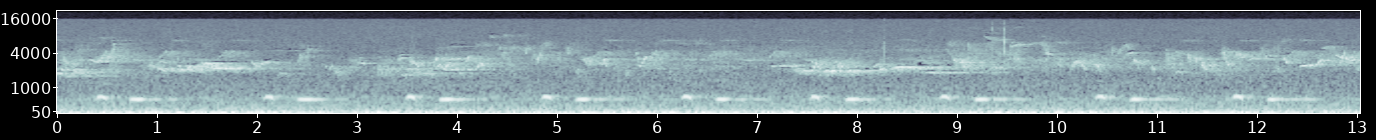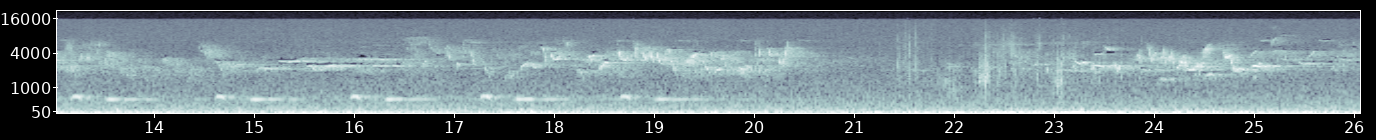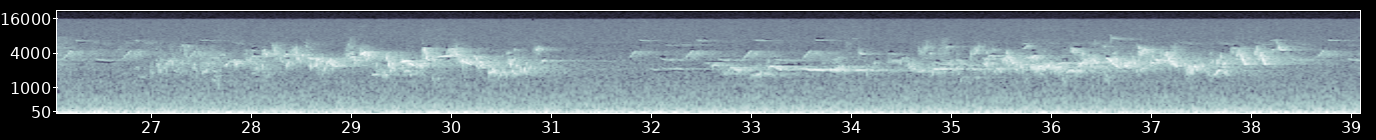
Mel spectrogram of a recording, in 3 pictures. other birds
21.4 31.0

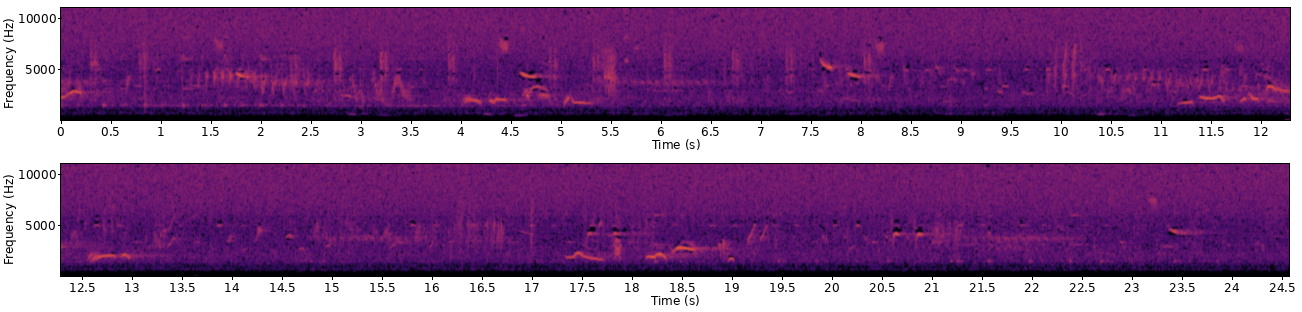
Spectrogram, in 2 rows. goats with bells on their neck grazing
0.4 4.0

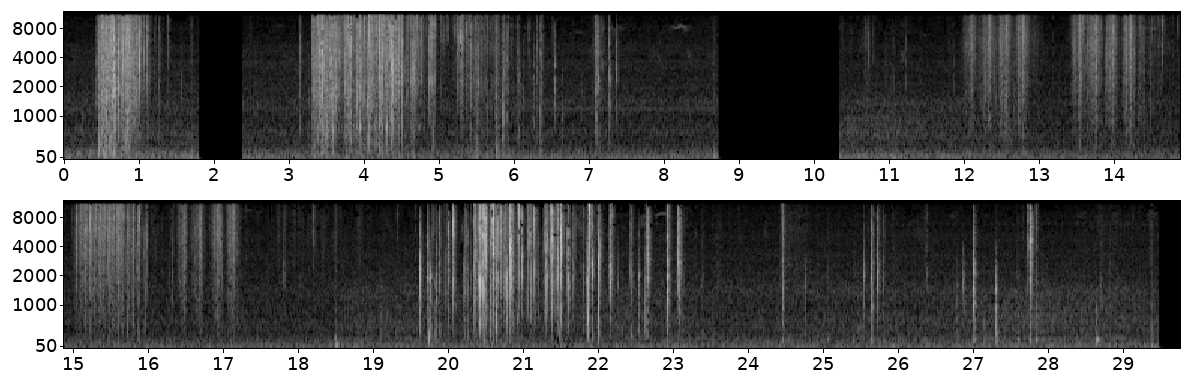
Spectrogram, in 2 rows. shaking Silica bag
12.0 17.2

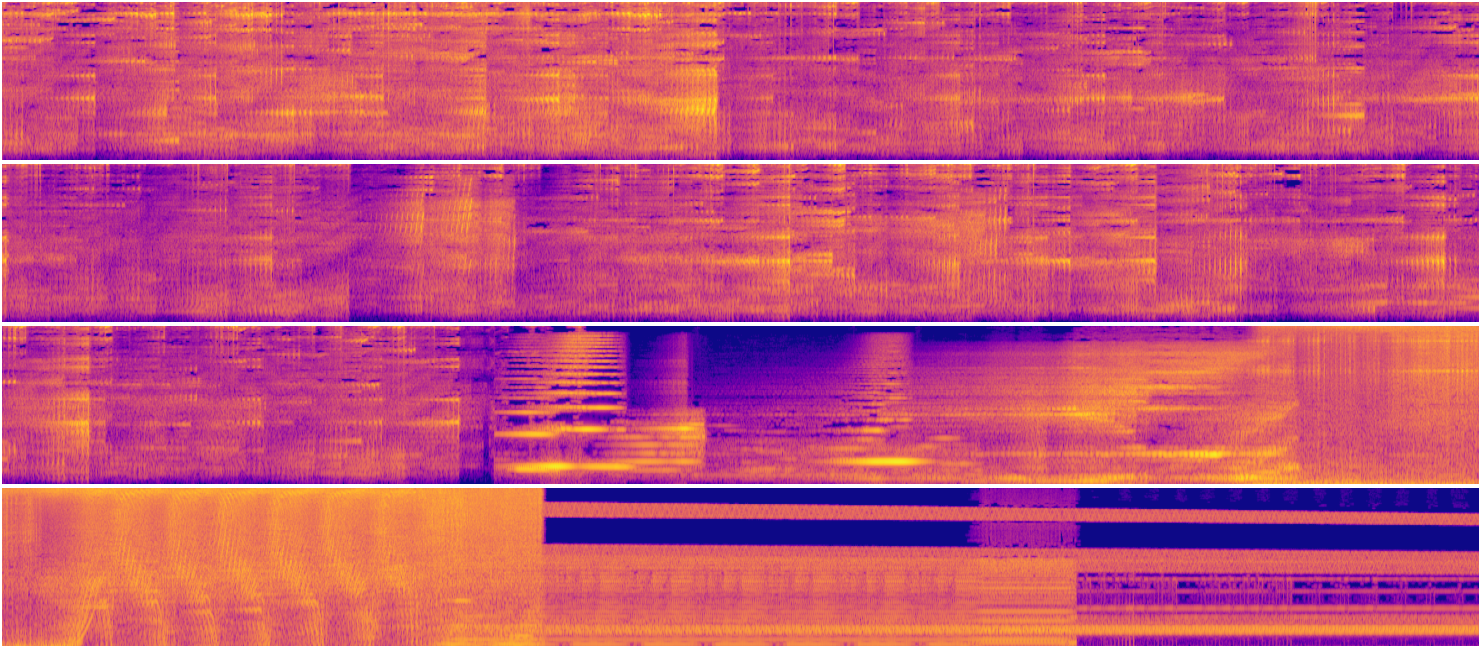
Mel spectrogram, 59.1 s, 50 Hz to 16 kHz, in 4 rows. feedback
34.5 55.1

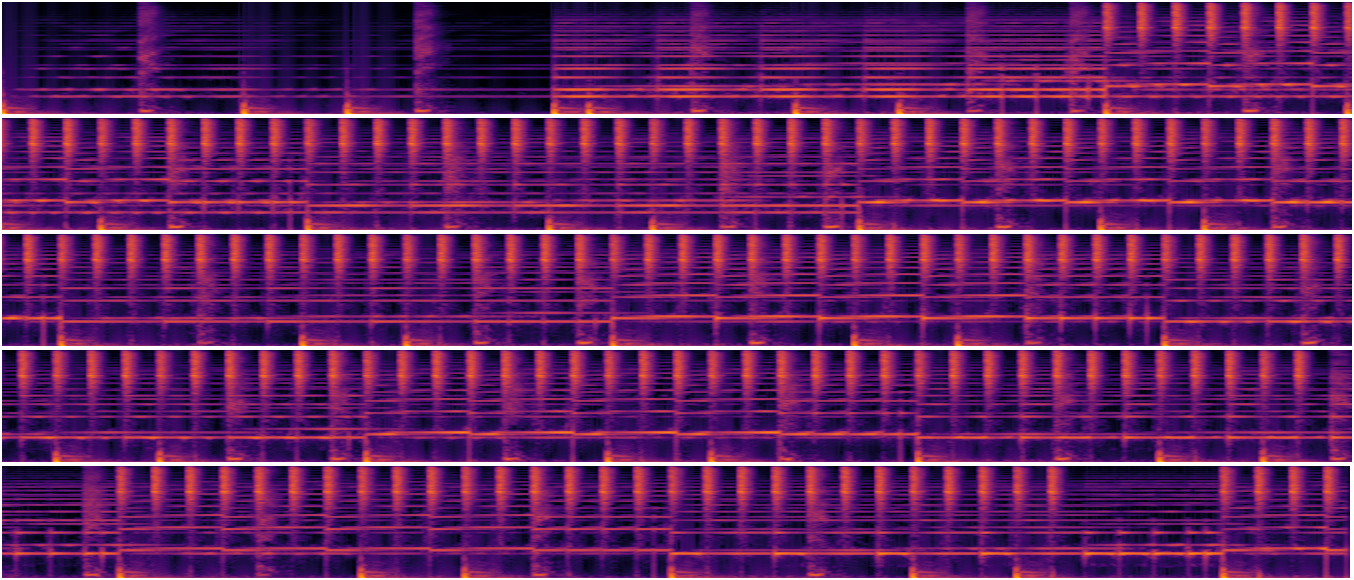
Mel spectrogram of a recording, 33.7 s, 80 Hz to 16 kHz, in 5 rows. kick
1.2 5.0

